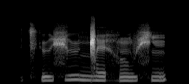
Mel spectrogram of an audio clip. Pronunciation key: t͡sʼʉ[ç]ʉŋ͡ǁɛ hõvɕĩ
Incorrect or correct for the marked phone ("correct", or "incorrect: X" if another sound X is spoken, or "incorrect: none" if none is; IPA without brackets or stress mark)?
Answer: incorrect: ɕ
